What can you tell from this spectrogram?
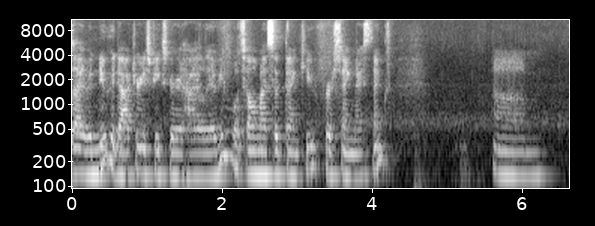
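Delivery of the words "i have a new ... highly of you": plain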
